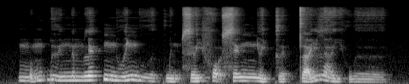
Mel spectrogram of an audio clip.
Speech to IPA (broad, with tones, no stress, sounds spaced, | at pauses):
m ə̰˧˥ m ɓ ɨ˧ n ə˧ m l ɛ˦˥ k̚ ɲ u˨˦ ə̯ ɲ ṳ˨˩ ə̯ k w ḭ˧˨ m s ə˨˦ j f ɔ̰˧˨ s ɛ˧ ŋ ɲ ə˧˩ j k əː˨˩ t̚ t̪ a̰˧˥ j l a̤˨˩ j h w ə̤ː˨˩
